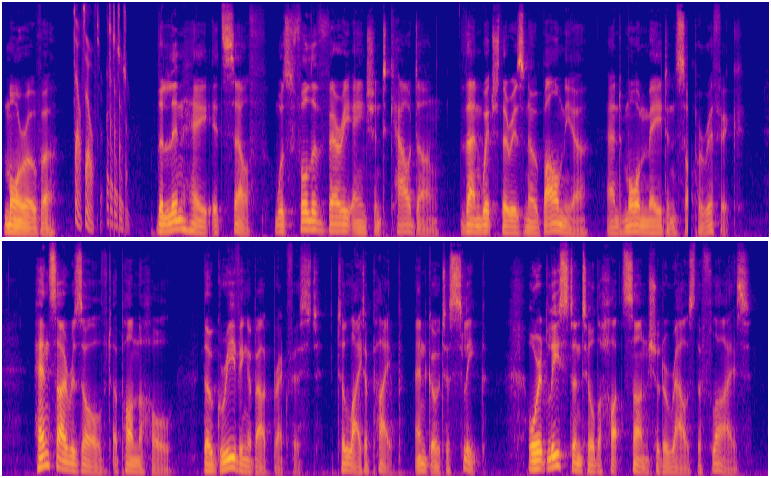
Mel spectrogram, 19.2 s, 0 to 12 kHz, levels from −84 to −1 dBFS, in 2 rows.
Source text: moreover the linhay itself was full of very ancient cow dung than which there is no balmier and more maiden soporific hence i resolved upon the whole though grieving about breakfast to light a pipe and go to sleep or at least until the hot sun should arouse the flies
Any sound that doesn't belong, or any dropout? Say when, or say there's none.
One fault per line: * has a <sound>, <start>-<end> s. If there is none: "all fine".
* has a chirp, 0.9-1.6 s
* has a dropout, 8.6-8.6 s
